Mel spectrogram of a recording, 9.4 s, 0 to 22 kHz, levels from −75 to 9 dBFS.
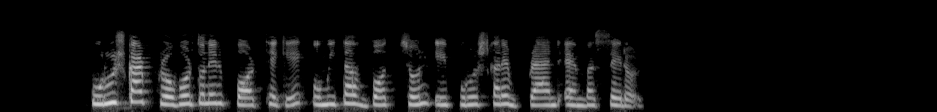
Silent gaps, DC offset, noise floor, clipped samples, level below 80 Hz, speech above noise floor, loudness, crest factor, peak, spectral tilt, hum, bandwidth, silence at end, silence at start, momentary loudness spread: none; under 0.1%; under -90 dBFS; under 0.1%; -66 dBFS; over 73 dB; -17 LUFS; 18 dB; -2 dBFS; -5 dB/octave; none; 6.8 kHz; 2.95 s; 0.9 s; 9 LU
